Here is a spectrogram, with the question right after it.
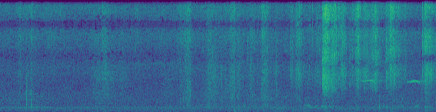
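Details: Massed honey bees humming low and steady at a hive opened for honey harvesting. Brief rustling bursts of handling noise come toward the end.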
